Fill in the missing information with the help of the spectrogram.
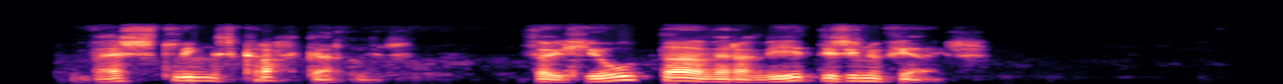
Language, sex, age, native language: Icelandic, male, 20-29, Icelandic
